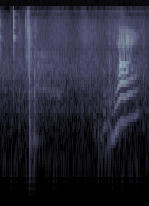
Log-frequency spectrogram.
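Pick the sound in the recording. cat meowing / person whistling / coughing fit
cat meowing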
